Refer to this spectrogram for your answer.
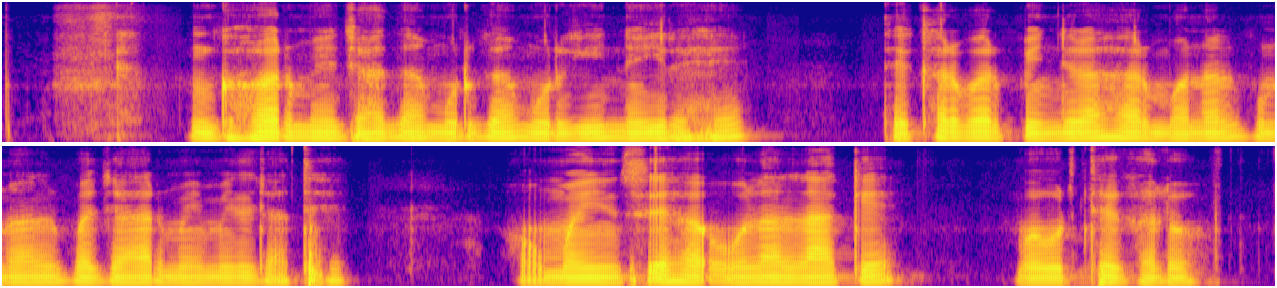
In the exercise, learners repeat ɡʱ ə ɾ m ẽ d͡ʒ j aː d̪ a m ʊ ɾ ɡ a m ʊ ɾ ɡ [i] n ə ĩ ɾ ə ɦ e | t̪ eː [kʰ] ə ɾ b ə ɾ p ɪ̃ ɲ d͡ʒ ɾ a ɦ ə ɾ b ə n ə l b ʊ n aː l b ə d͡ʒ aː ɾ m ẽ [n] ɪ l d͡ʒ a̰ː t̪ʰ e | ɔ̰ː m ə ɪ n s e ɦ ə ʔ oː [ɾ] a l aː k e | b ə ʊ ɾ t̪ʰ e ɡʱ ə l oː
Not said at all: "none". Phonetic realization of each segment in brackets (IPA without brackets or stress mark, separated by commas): i, kʰ, m, l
